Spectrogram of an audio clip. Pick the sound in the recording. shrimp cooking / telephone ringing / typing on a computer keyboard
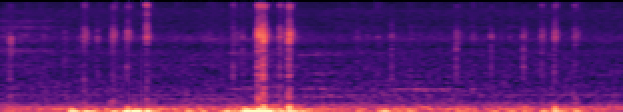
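typing on a computer keyboard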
